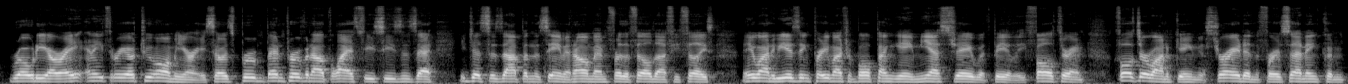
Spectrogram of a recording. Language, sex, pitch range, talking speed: English, male, 130-150 Hz, 245 wpm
